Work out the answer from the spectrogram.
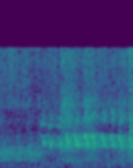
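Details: Trotolan-style song from a white-rumped shama of a little over two months, from champion-line stock: a quick string of bright high notes starting after a brief hiss and running steadily to the end.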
